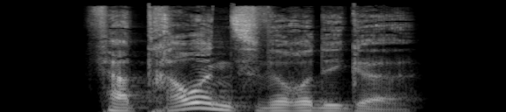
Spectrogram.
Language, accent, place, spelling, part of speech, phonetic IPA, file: German, Germany, Berlin, vertrauenswürdige, adjective, [fɛɐ̯ˈtʁaʊ̯ənsˌvʏʁdɪɡə], De-vertrauenswürdige.ogg
- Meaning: inflection of vertrauenswürdig: 1. strong/mixed nominative/accusative feminine singular 2. strong nominative/accusative plural 3. weak nominative all-gender singular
